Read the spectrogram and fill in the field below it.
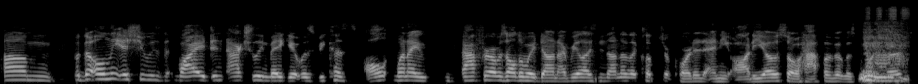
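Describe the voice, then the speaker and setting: A man's voice: high-pitched, fairly even intonation, quick pace, fairly bright tone, no echo. Guy hosting a podcast, rambly and restarting a lot, dry dull mic sound. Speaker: podcast host. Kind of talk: casual chat.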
